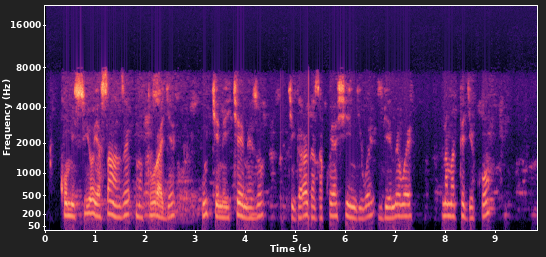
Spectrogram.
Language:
Kinyarwanda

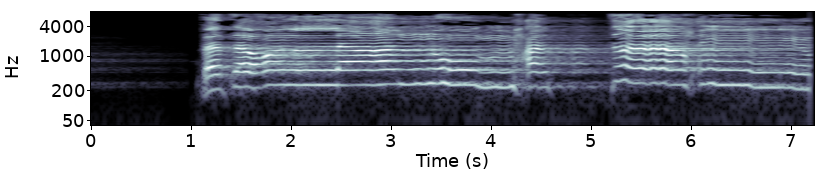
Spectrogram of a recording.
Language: Arabic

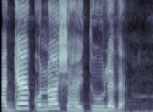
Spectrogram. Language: Somali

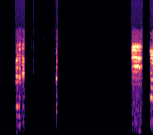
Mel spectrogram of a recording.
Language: Swahili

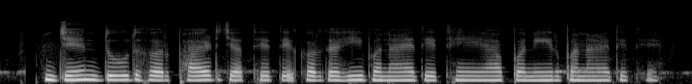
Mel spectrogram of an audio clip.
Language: Chhattisgarhi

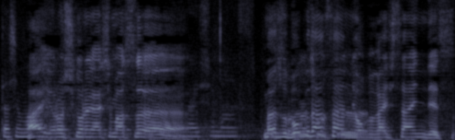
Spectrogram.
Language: Japanese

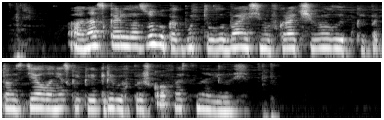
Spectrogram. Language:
Russian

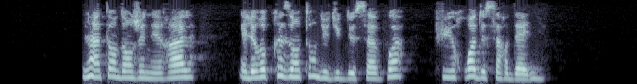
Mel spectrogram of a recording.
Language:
French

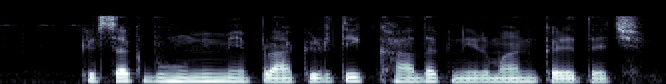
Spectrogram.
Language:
Maithili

